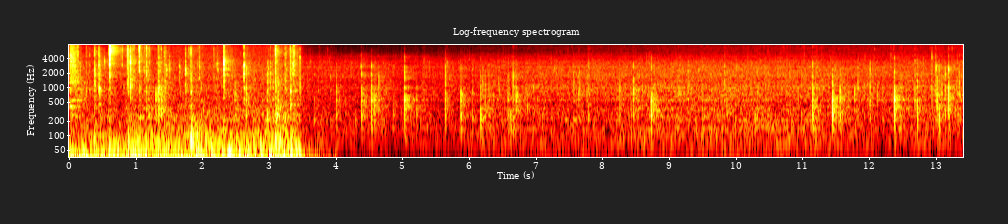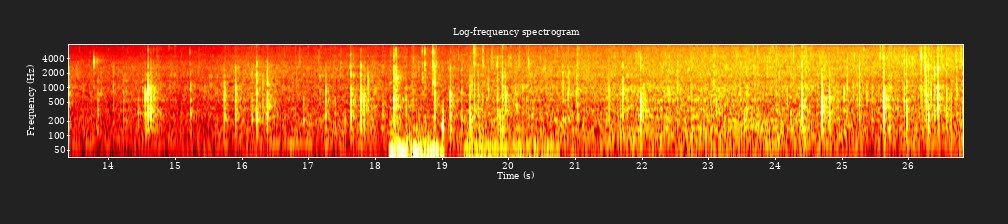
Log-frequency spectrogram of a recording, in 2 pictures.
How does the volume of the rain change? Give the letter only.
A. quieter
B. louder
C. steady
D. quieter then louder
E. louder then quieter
B.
